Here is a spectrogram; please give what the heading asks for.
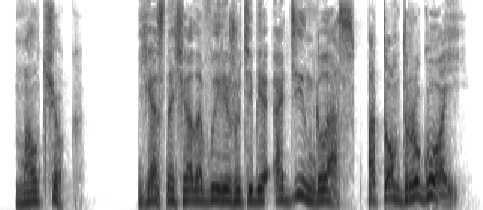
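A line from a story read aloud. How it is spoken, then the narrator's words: Hoarse rasping threat. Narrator (Russian): хрипел зэк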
